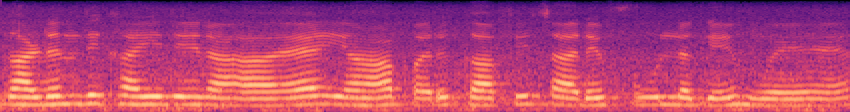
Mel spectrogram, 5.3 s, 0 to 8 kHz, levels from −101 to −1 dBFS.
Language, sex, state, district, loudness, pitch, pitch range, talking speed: Hindi, female, Haryana, Jhajjar, -16 LUFS, 200 Hz, 190-215 Hz, 145 wpm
